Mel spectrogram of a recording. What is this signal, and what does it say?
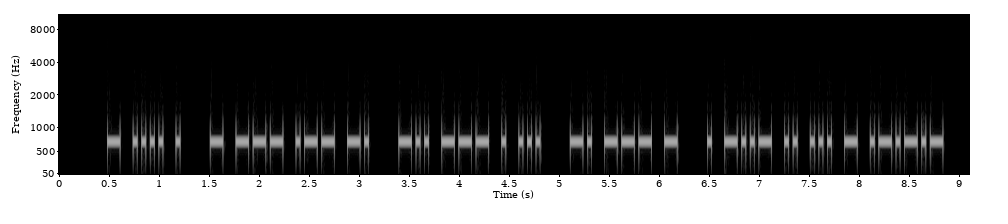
Morse code, heard as a keyed tone, about 28 wpm, 700 Hz. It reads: THE TOWN DOES NOT EXIST.
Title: Sentences from Top 1000 Words - Review Part 5 - 28wpm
